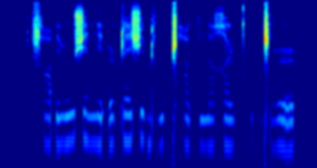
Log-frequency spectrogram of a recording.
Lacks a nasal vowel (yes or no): yes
